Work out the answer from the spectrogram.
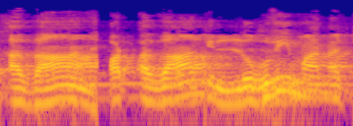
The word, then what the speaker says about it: اذان: نیکیاں کما سکتے ہیں۔ بعض لوگ آذان کہتے، یاد رہے پہلے اذان کہتے کس طرح ہے، اس کا تلفظ لیں، آذان اذن کی جمع، اذن کہتے کان، یہ آذان نہیں ہے، لفظ اذان، اور اذان کے لغوی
